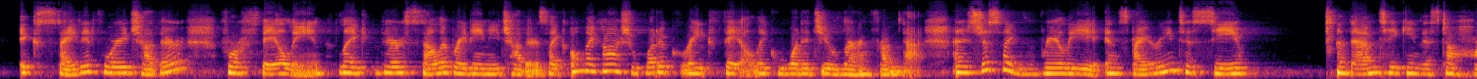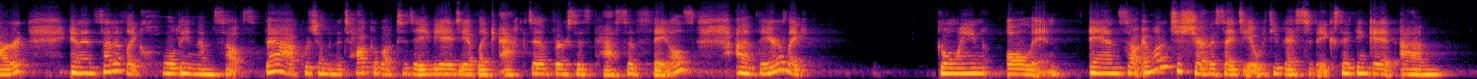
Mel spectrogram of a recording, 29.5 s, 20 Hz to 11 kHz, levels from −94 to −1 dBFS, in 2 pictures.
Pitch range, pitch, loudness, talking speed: 175-220 Hz, 190 Hz, -22 LUFS, 175 wpm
